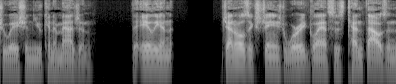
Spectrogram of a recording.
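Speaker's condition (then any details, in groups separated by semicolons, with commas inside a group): No condition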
